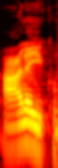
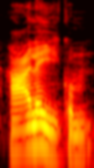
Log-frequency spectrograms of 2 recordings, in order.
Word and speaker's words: আলাইকুম: শান্তি বর্ষিত হোক আলাইকুম আইন গলার মাঝখান থেকে উচ্চারণ করব আলাইকুম বলবো না আলাইকুম বলবো আলাইকুম আলাইকুম আপনাদের উপর আলাইকুম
